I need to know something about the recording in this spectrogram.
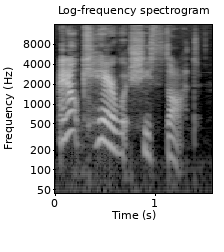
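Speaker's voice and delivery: touch of sulky defiance; frowning defiance. A narrator's reading. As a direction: frown as you brush it off.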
